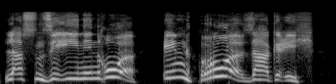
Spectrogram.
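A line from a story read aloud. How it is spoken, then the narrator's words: Calling out. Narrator (German): rief Professor McGonagall durch die Dunkelheit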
